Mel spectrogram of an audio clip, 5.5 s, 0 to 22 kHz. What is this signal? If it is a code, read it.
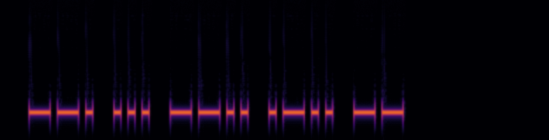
Morse code, heard as a keyed tone, about 17 wpm, 700 Hz. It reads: GSZLM
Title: Code Groups - 5 Letters - 17wpm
